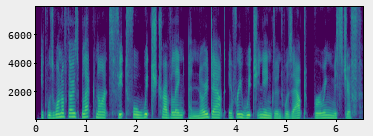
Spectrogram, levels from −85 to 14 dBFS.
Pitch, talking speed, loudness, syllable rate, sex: 180 Hz, 200 wpm, -18 LUFS, 5.1 syllables/s, female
